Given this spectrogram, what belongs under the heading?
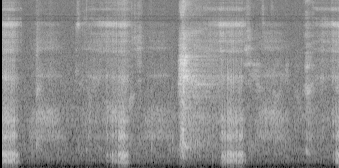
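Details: Katie snoring: regular snorting snores about one every two seconds, with a rattling quality on each inspiration.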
